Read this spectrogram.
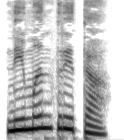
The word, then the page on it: ನಿಮಂತ್ರಿತ: nimantrita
